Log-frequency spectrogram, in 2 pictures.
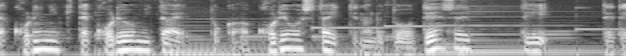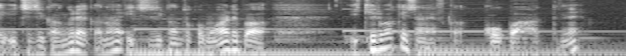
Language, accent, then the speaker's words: Japanese; Nagasaki, Japan; 出身はまあちょっとね、長崎の田舎の方なんですって言うと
